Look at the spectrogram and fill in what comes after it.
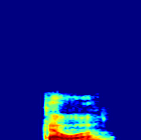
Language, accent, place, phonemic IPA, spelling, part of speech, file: French, France, Lyon, /ka.wa/, kawa, noun, LL-Q150 (fra)-kawa.wav
- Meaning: 1. alternative spelling of caoua: coffee 2. kava plant (Piper methysticum) 3. kava, beverage made from Piper methysticum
